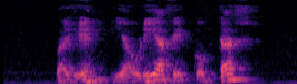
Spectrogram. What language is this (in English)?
Catalan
